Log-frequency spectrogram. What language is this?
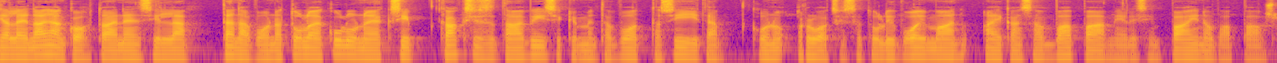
Finnish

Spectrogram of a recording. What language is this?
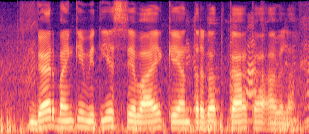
Bhojpuri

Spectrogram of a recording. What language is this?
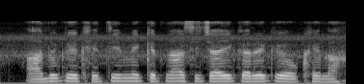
Bhojpuri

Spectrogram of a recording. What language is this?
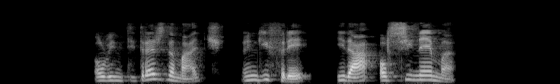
Catalan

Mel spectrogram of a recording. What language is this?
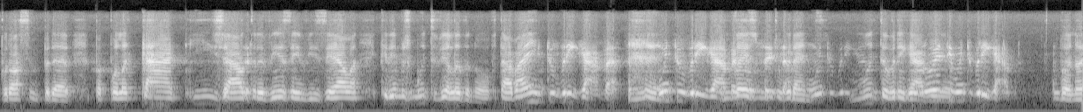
Portuguese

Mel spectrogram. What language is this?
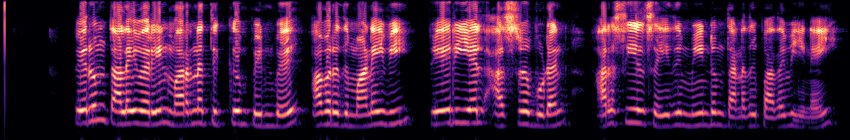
Tamil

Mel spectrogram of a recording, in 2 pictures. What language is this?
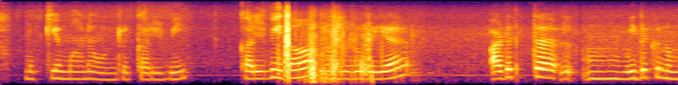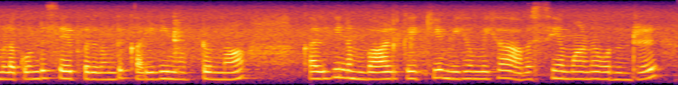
Tamil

